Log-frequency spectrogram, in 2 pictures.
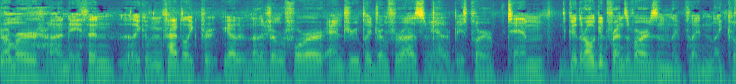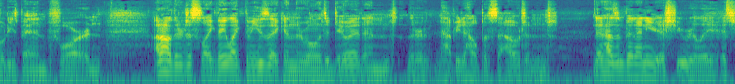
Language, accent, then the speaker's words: English; Canada; No, it's also great just being a Canadian musician.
